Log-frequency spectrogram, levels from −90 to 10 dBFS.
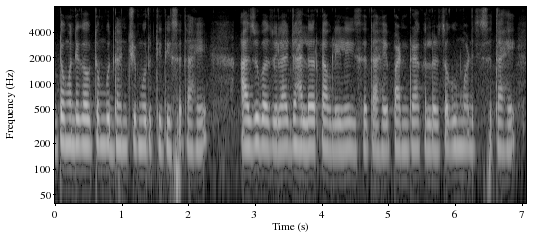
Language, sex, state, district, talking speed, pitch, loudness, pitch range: Marathi, female, Maharashtra, Pune, 145 wpm, 180 Hz, -26 LUFS, 175-190 Hz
